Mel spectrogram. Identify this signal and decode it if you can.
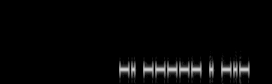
Morse code, heard as a keyed tone, about 39 wpm, 700 Hz. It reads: N0EK
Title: USA Call Signs - 2x Character Spacing - 40wpm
